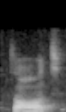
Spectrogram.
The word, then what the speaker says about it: though: plow through the winters thought he were well okay that's not thought there's no t on the end it's pronounced differently if there's no t on the end that's low though as though he were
